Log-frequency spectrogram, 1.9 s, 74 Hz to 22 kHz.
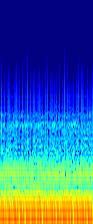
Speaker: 8° timing Advance 900 RPM which is not far off that at all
